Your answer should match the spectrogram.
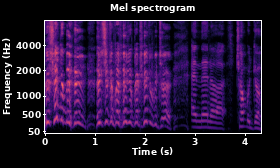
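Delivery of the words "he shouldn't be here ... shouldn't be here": very high, very loud puppet voice, babbling. Acting out a planned sketch scene: Swedish Chef voice. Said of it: "the Swedish chef would go".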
